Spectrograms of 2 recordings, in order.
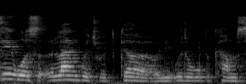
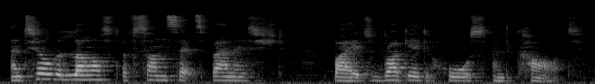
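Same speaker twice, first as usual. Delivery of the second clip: slow, measured reading of a rhyming poem; poem recital; 4 dB louder, slower than usual. Acted. Translator reading his poem to an audience, measured recital. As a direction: declaim each line with weight and pauses.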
